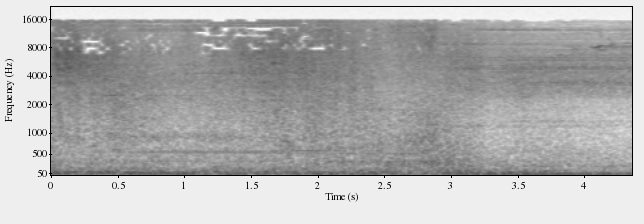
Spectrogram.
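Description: Video game battle effects crackle and boom.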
